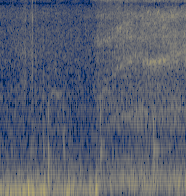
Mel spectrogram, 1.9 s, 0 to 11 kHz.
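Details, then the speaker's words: Traxxas X-Maxx with 20/50 gearing, running on a bash session: light, uneven rattle over the drivetrain hum that ticks along with the motor; rough spur gear with teeth damaged earlier when a motor mount came loose. "like a little rattle sound on there and that's that spur gear so the one i'm using right now it's kind of that ain't broken anything but it's kind of rough a little bit"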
